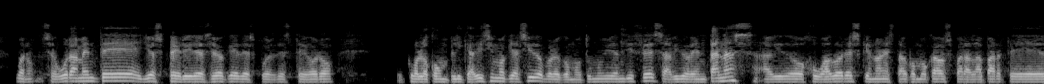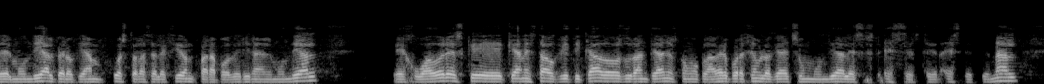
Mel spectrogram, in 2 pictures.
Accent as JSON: {"language": "Spanish", "town": "Alicante", "region": "Valencian Community", "country": "Spain", "moved": "yes", "said": "yo soy alicantino"}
